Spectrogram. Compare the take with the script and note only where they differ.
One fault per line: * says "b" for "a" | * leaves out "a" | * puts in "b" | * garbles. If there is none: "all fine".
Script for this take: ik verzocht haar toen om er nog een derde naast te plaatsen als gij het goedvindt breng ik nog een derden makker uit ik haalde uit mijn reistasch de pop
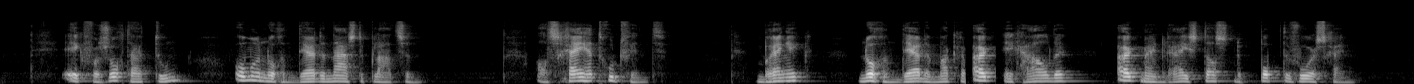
all fine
